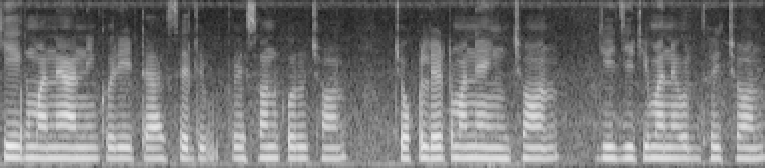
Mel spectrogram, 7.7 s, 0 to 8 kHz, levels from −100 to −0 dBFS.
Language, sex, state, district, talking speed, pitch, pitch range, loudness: Odia, female, Odisha, Sambalpur, 80 wpm, 190 Hz, 190-195 Hz, -16 LUFS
